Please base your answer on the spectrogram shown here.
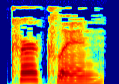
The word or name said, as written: kirklin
